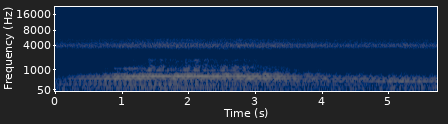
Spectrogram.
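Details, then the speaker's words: 56-inch Airmaster ceiling fan on a Fanimation three-speed control at low speed in cold air; a low droning hum rises a couple of seconds then eases, the fan seeming to slow when it does. Owner wonders if the capacitor is failing. "As you can see, it's got a nice steady low speed. When it makes that noise, it seems like it slows down a bit."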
